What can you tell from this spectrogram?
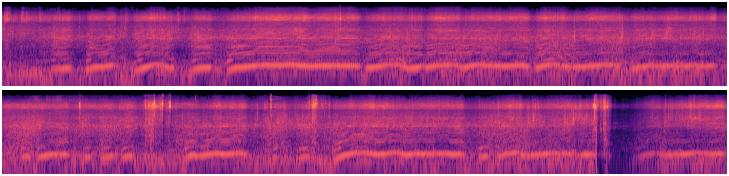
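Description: Snocross racing snowmobile engine, heard close up from the rider's helmet camera, revving up and dropping back over and over as the throttle is worked through the track, over a heavy rush of track and air noise. Near the end the sound drops away sharply for a moment before the engine picks up again.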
